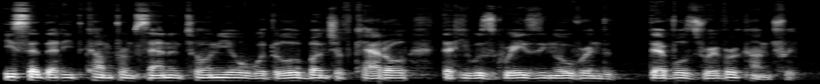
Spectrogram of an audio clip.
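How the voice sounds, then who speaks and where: A man reads a story aloud in a very deep voice. His narration is steady and measured, told in the first person. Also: husky. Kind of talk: audiobook narration.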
